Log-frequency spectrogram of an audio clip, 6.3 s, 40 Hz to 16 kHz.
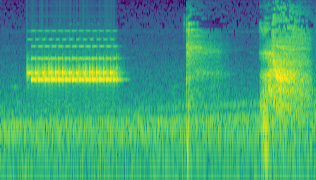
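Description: A single electronic telephone ring for a wake-up call at 4:30 a.m., a steady buzzing trill of about two seconds, clear, followed by a couple of breathy exhales or sighs.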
